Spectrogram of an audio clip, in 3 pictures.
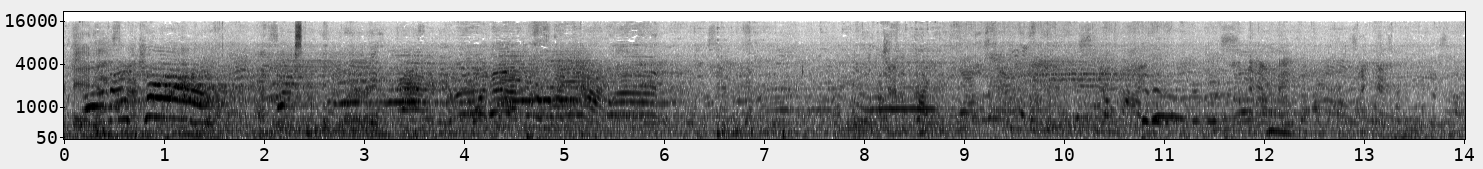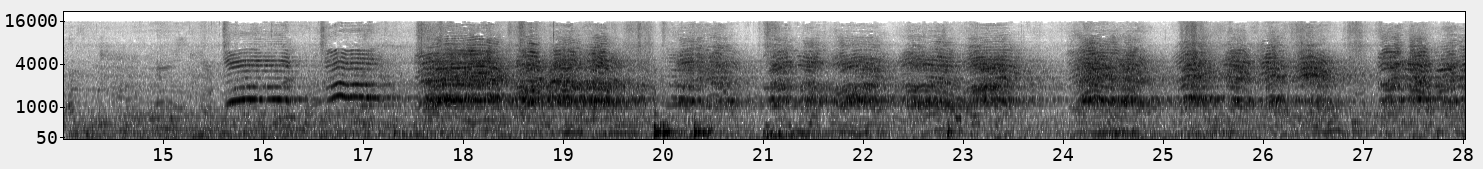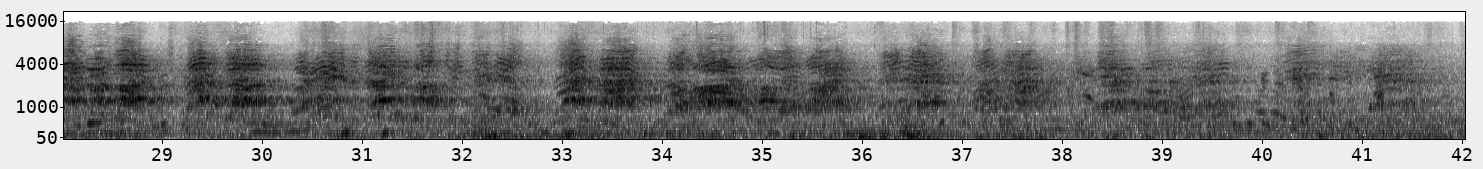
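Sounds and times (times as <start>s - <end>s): girls chanting a cheer in unison: 15.6s - 42.0s.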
